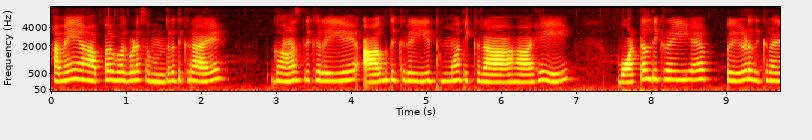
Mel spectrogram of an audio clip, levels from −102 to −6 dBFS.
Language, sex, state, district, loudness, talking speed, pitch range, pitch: Hindi, female, Bihar, Begusarai, -27 LUFS, 180 wpm, 250-285 Hz, 265 Hz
